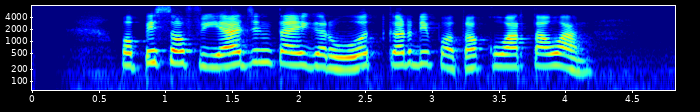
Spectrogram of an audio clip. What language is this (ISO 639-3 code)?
sun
